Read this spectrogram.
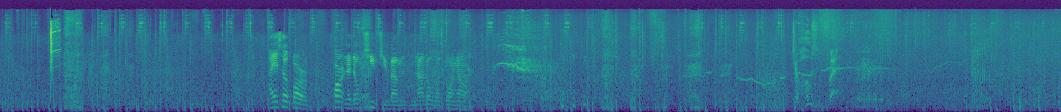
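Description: A horse's hooves thud steadily on the ground.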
